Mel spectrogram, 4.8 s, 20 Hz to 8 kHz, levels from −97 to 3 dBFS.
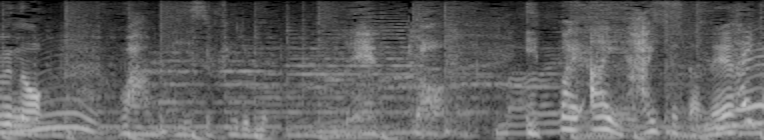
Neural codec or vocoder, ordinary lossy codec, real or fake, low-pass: none; none; real; none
